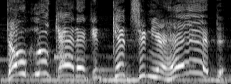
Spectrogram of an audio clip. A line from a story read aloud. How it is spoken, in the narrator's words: Ham yelled at me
